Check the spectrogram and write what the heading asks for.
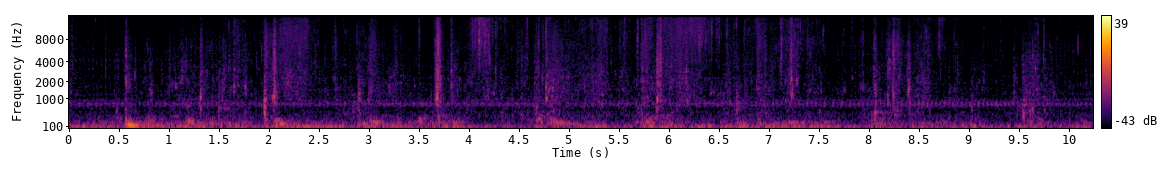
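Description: Boat riding on the open sea: an uneven low rumble of wind and water against the hull, with a faint steady hum underneath and a few light knocks.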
